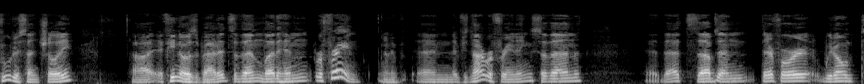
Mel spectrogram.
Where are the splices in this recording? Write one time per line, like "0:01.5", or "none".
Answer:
0:04.5
0:07.1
